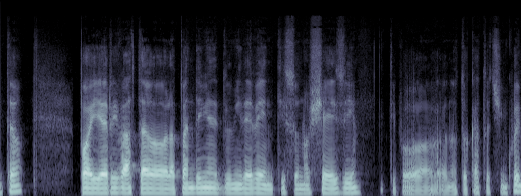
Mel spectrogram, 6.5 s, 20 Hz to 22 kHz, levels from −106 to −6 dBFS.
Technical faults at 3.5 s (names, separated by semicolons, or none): none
